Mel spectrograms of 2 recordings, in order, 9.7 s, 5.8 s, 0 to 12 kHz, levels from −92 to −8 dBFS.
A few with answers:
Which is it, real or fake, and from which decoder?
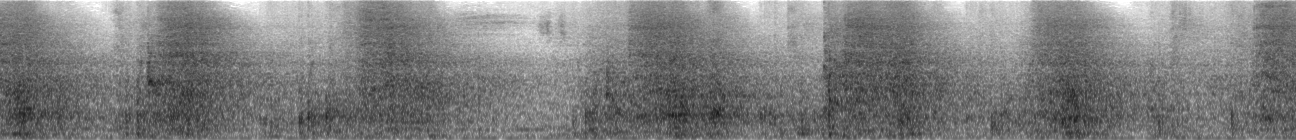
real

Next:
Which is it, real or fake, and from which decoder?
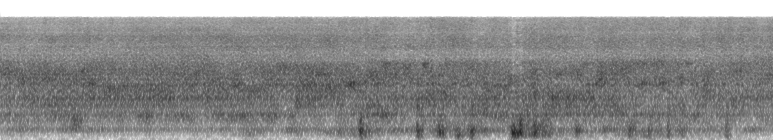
fake, codec, ZipCodec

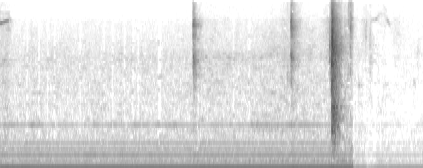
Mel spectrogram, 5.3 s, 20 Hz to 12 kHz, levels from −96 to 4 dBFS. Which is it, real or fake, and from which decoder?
real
